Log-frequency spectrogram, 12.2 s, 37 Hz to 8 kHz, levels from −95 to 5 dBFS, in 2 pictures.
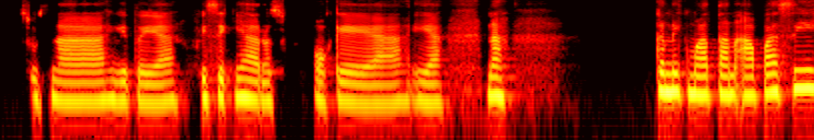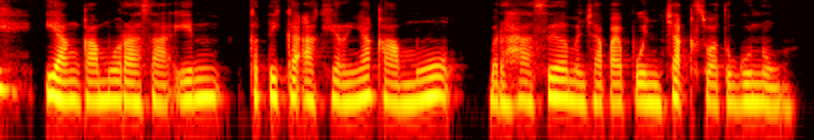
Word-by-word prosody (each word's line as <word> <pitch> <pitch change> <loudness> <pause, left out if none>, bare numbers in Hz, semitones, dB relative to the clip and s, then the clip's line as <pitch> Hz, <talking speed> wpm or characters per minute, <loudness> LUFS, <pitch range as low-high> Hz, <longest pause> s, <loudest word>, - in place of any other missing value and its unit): Susah 170 -3 -1
gitu 170 -1 -3
ya, 160 +2 -1 0.2
fisiknya 190 0 +1
harus 170 -1 -5 0.2
oke 165 -2 -1
ya, 155 +1 -2
iya. 165 -1 -3 0.3
Nah, 205 -2 +5 1.1
kenikmatan 220 -2 +6
apa 210 +2 +4
sih 270 0 +4 0.2
yang 180 -5 +4
kamu 175 +1 -1
rasain, 170 +2 -2 0.4
ketika 195 0 -2
akhirnya 175 +1 -1
kamu 175 +3 -1 0.2
berhasil 175 +3 -2
mencapai 160 -1 -4
puncak 160 -2 -2
suatu 155 -1 -5
gunung? 155 -3 -4
170 Hz, 115 wpm, -24 LUFS, 160-195 Hz, 1.1 s, kenikmatan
